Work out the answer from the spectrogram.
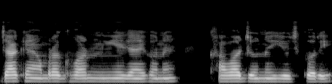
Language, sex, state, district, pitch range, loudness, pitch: Bengali, male, Jharkhand, Jamtara, 140-145 Hz, -18 LUFS, 140 Hz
